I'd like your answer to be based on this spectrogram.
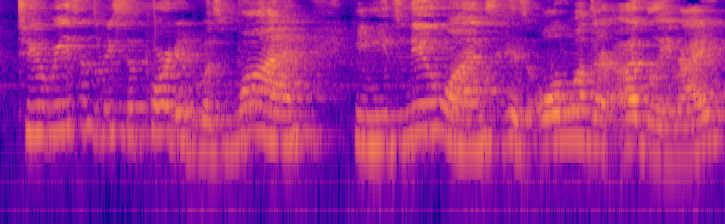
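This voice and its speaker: Loud speech with audible room echo and noticeable background noise. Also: woman. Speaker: schoolteacher. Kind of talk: remote lesson.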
